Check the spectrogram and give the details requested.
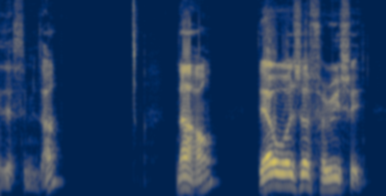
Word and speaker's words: Pharisee: 바리새인들 할 때 발음이 Pharisee입니다. Pharisee.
